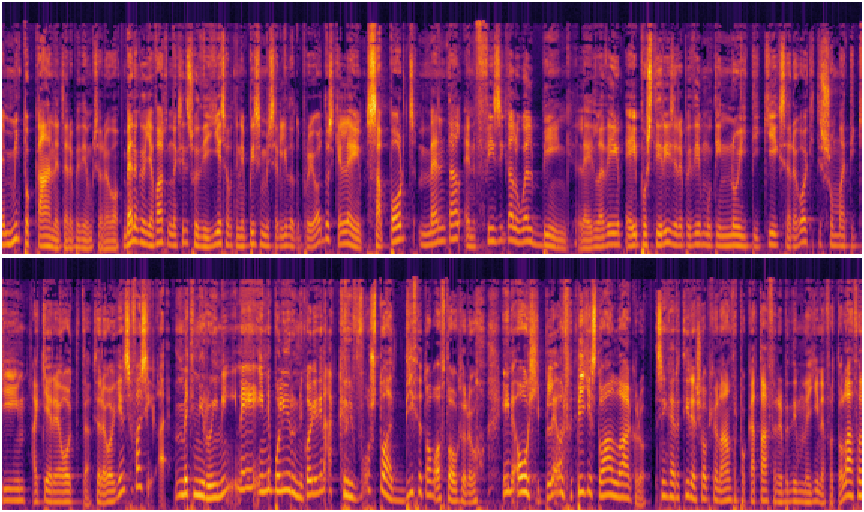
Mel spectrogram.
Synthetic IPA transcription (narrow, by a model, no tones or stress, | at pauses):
mit̪o̞kɐne̞t̪e̞ɾepeðḭmukseɾoḛɣo̞̰be̞nocetoðʝɐvɐzomet̪ɐksit̪iso̞ðiʝiesɐpo̞t̪ine̞pisimiseɾliðɐt̪upɾo̞io̞nd̪o̞sce̞le̞isɐpo̞ɾt̪sme̞nt̪ɐlḛnd̪fizikɐlwelbiːŋɡlḛjðilɐðiipo̞st̪iɾiziɾe̞peðimut̪ino̞it̪icikse̞ɾoeɣo̞ce̞̥t̪iso̞mɐt̪iciɐce̞ɾe̞o̞t̪i̥t̪ɐ̰kse̞ɾoɣo̞cinesefɐsime̞t̪iniɾoiniineine̞po̞liːɾoiniko̞ʝɐt̪inḛɐkɾivo̞̰st̪o̞ɐnd̪iθe̞t̪oɐpɐft̪ookseɾoɣo̞inḛʔo̞çiple̞o̞npiʝe̞st̪o̞ɐlo̞ɐkɾo̞̰siŋxɐɾit̪iɾiɐso̞pço̞nɐnθɾo̞po̞kɐt̪ɐfeɾeɾepe̞ðimunɐʝiniɐft̪o̞t̪o̞lɐθo̞s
